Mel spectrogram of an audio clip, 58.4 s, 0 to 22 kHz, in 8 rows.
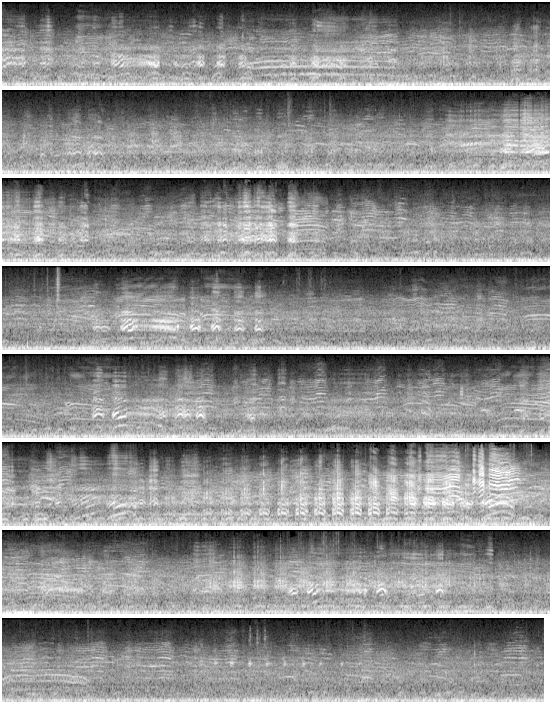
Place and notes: East Riding of Yorkshire, UK - Guillemots ... mostly ...
Guillemots ... mostly ... guillemots calling on the ledges of RSPB Bempton Cliffs ... bird calls from gannet ... kittiwake ... razorbill ... lavalier mics on a T bar fastened to a fishing landing net pole ... some windblast and background noise ...
24 May, ~06:00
